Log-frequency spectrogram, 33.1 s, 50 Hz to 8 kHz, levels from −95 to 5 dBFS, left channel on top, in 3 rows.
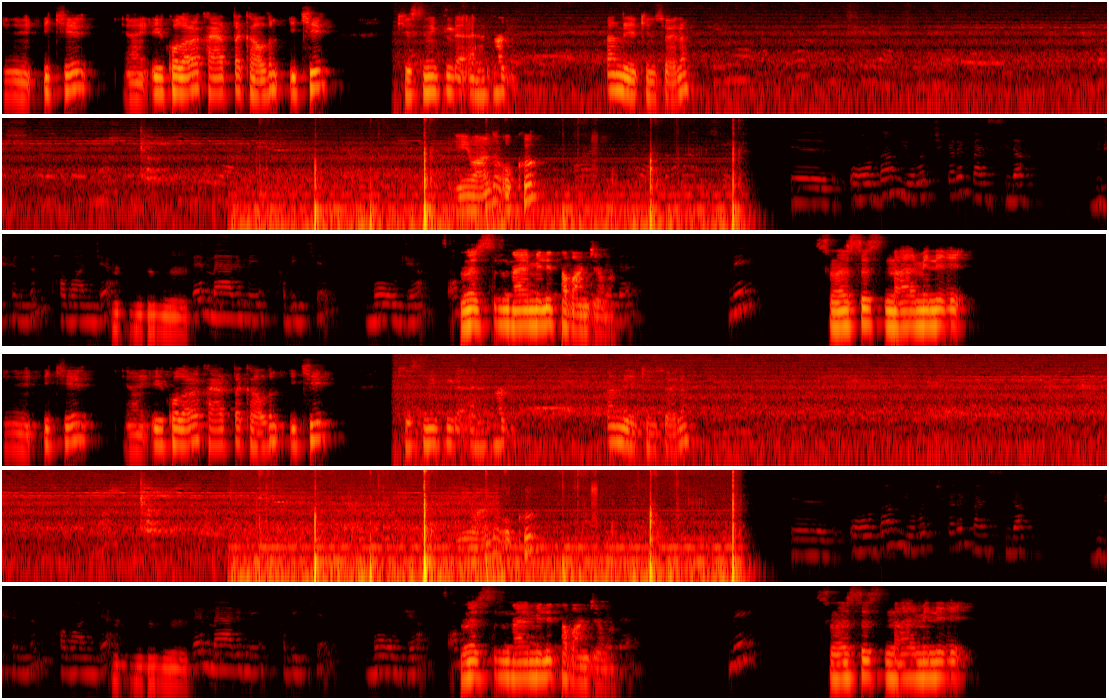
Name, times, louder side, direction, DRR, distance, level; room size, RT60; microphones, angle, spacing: voice 1, 0.0-0.9 1.2-3.3 4.0-5.0 6.0-6.9 15.5-16.4 23.4-24.0 26.7-28.2 30.2-31.7, left 5 dB, 60° left, 10 dB, 0.6 m, -43 dB
sound 1, 3.9-16.1, right 7 dB, 45° right, 0.5 m, -55 dB
voice 2, 4.0-5.6 7.1-10.1 10.7-13.7 16.8-18.5 18.9-21.4 21.9-23.3 24.0-25.4 25.7-28.4 29.4-29.6, left 4 dB, 85° left, 5 dB, 6.0 m, -68 dB
sound 2, 13.3-18.5, right 5 dB, 90° right, 0.6 m, -43 dB
14.0 x 11.5 x 4.1 m, 0.30 s
head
